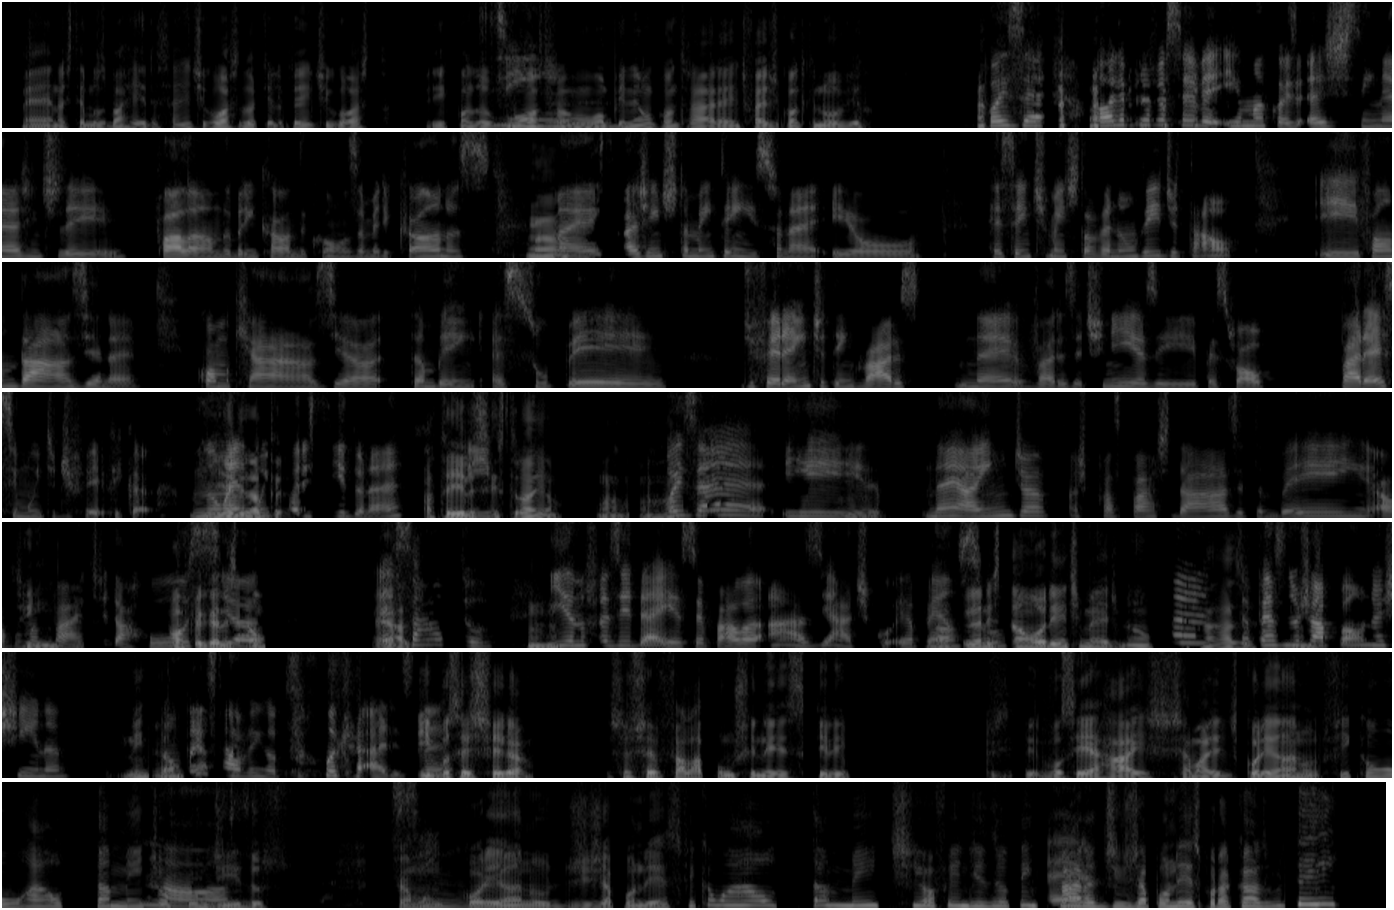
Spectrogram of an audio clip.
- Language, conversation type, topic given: Portuguese, podcast, Como você explica seu estilo para quem não conhece sua cultura?
- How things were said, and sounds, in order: tapping; laugh; chuckle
